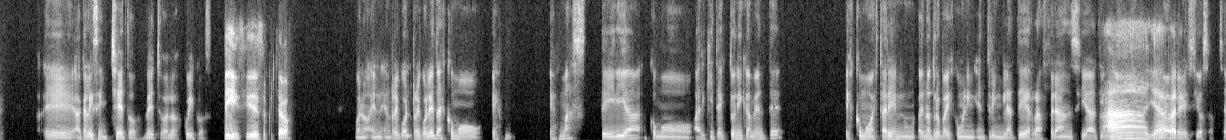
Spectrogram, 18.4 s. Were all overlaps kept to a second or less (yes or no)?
no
